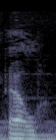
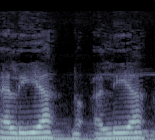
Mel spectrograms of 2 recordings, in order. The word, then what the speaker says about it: Elea: L. That's how you pronounce it. L. Not Elea. L.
